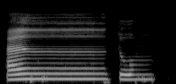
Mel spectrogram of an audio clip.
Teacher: nun tu nak pergi dekat ta, tapi lidahnya tidak melekat. Dia tak boleh antum. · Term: ikhfa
